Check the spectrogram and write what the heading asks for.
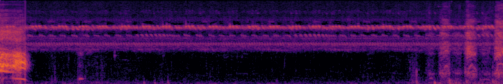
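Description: A loud yell cuts off about half a second in, and a steady chorus of night insects trilling carries on, several fine pulsing high trills at once.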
